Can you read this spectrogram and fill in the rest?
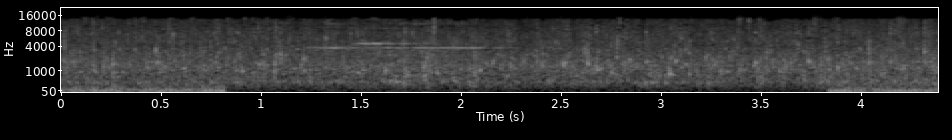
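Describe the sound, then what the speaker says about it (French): La Fortuna waterfall in Costa Rica cascading through a narrow gorge, a soft continuous rush and trickle of falling water heard from a distance, steady and quiet with no voices. "une formidable cascade qui dégringole dans un goulet étroit"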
